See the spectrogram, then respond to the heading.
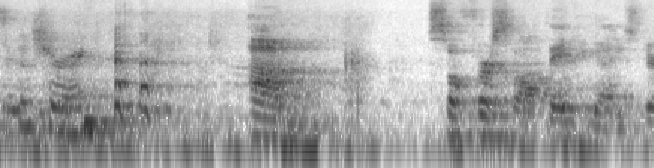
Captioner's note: laughter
